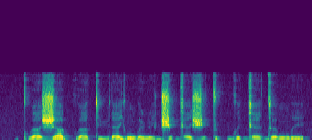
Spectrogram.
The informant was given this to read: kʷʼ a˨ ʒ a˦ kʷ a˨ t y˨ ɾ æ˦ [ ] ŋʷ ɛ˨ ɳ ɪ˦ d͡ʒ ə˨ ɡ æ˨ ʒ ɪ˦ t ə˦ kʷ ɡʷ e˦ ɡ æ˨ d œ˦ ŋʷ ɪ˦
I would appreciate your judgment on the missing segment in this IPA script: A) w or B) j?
B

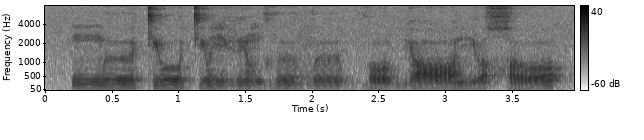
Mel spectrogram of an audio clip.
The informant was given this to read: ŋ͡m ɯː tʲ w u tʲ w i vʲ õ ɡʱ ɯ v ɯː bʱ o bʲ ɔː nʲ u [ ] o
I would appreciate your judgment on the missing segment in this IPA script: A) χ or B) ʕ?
A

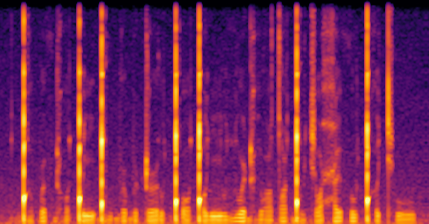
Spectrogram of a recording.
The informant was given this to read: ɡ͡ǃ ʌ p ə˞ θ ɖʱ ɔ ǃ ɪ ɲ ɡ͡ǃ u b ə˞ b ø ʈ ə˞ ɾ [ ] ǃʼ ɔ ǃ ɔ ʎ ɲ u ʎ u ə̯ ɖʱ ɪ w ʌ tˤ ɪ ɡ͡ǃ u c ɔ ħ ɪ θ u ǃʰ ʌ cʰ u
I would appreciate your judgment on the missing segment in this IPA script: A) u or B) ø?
A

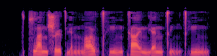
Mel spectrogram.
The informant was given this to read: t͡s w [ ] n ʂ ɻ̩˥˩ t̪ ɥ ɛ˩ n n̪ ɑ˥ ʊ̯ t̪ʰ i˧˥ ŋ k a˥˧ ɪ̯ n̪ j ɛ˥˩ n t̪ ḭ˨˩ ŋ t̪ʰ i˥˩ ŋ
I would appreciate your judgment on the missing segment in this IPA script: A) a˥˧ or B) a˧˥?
A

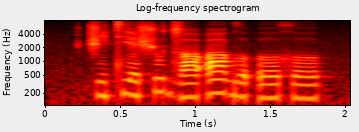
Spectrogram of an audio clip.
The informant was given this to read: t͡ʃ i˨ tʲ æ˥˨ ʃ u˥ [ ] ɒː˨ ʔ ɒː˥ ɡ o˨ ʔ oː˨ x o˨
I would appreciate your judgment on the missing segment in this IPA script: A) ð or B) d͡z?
B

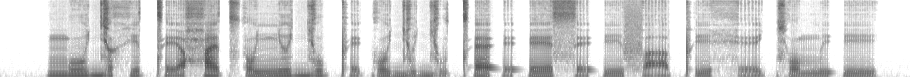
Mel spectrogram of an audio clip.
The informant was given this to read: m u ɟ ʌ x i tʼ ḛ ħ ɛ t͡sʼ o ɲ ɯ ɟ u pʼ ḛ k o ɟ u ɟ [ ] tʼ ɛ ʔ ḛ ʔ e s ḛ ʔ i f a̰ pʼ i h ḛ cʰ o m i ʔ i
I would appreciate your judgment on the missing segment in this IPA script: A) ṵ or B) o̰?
A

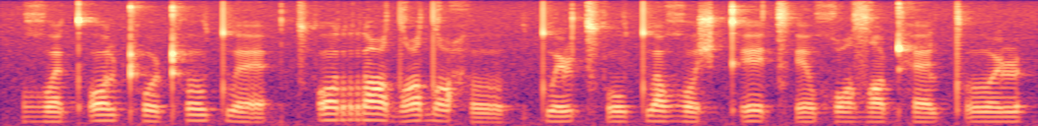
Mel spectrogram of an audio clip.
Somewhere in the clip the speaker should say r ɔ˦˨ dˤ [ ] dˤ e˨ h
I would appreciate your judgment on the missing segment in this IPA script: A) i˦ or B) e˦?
A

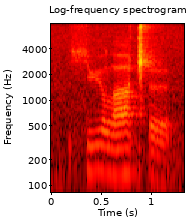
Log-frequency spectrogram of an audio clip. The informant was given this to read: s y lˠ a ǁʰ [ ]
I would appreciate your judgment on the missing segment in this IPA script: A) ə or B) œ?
A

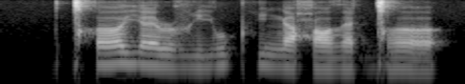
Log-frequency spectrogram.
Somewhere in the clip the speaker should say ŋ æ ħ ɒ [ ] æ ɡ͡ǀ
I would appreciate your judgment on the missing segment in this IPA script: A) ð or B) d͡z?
A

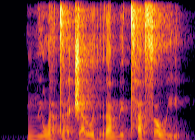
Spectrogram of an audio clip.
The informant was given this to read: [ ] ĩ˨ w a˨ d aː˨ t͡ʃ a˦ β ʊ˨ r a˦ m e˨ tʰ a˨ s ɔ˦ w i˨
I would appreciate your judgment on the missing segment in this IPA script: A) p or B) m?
B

